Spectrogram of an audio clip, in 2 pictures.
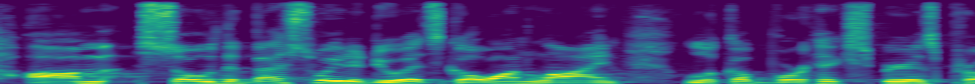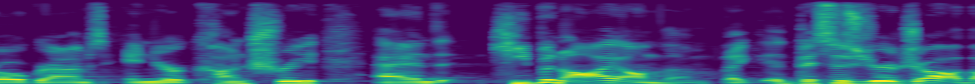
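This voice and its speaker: Energetic in tone, a man speaks with a Canadian accent at a fairly high pitch. Noticeable background noise runs underneath. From Canada. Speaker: firefighter career coach. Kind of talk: Q&A monologue to camera. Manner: casual, energetic.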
